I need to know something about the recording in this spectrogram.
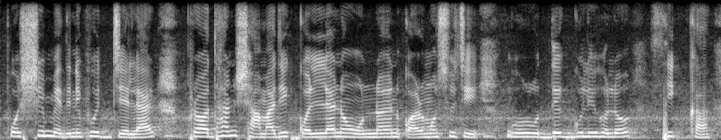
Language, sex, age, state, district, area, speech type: Bengali, female, 60+, West Bengal, Paschim Medinipur, rural, spontaneous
